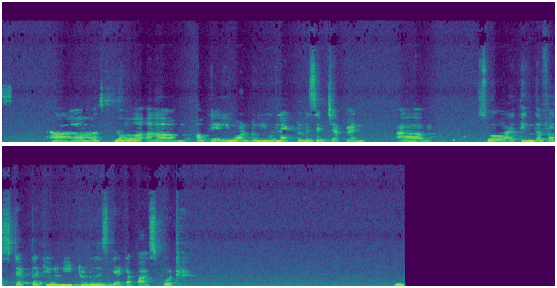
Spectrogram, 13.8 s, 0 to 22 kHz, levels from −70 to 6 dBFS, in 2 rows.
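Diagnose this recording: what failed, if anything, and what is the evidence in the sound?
Gain pumping throughout, in call processing: the gain swings around 10 dB, so loud and soft speech end up closer in level and the sound is squashed, likely excess gain driving a fast limiter.

Cut-off end at 11.93 s, at the driver or buffer stage: speech stops mid-sound into digital silence with no decay, because the final buffers were never written.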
